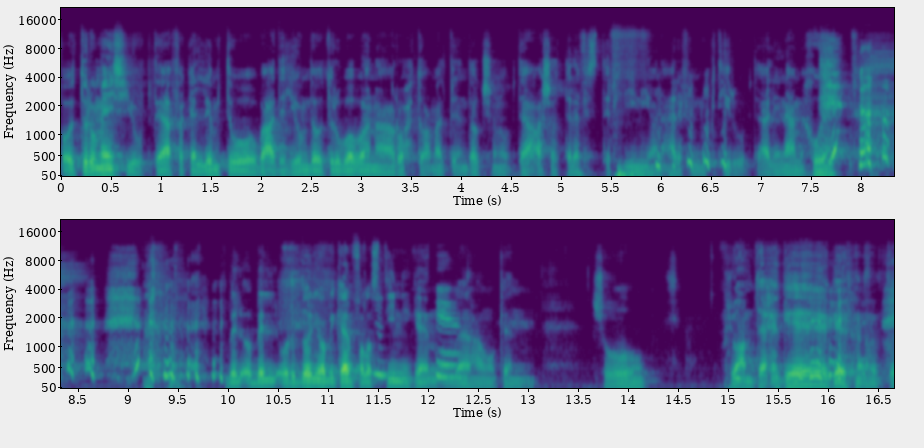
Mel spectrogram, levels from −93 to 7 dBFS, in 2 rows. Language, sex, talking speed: Arabic, male, 140 wpm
